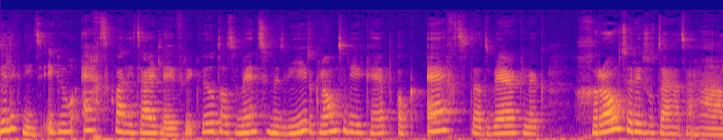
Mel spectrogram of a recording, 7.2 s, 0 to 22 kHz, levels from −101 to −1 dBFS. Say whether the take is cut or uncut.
cut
